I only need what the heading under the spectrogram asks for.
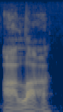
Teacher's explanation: If you combined a and la, it would simply be a la, two separate words, because the vowel sounds do not blend together.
